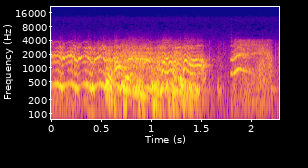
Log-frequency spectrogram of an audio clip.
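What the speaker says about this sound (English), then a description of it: "Isn't he pretty, Joan? A blonde horse" A blonde horse neighs loudly and close by, a long wavering whinny that drops off, then a shorter second whinny follows.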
